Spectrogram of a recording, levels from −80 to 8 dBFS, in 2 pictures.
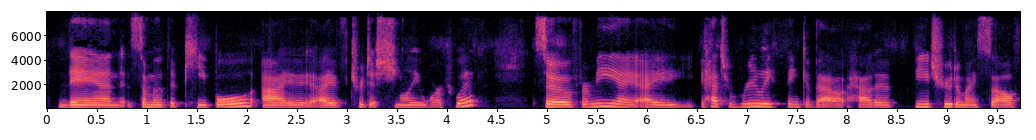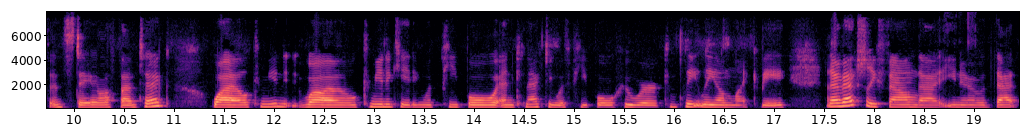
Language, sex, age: English, female, 20-39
